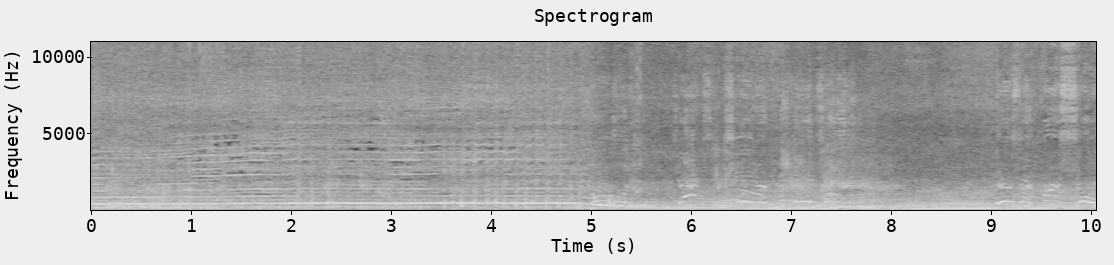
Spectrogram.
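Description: Sport-bike engine held high in the revs at a steady pitch for about five seconds, then the revs fall away, followed by several quick throttle blips.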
